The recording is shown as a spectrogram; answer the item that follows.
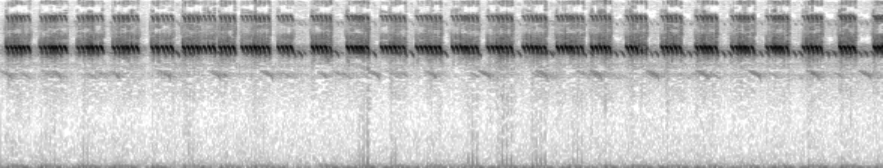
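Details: Cricket in the wild at night, shrill pulsed chirps repeated steadily, roughly two per second, with a harmonic overtone above and scattered soft low background noise.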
